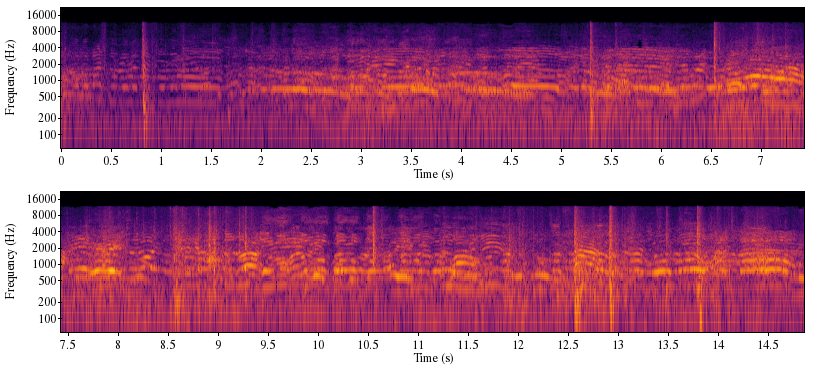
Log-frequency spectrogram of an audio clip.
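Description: Motorcycles are knocked over and bang against each other with loud metal clatters.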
